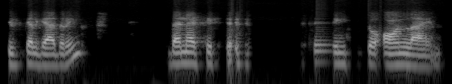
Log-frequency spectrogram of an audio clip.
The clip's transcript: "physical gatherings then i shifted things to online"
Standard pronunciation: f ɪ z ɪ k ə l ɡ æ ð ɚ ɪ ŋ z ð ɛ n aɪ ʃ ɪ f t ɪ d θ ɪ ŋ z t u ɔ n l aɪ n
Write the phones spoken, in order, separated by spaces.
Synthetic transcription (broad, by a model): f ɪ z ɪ k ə l ɡ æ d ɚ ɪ ŋ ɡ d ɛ n aɪ s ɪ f t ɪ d s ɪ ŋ s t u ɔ n l aɪ n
